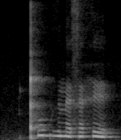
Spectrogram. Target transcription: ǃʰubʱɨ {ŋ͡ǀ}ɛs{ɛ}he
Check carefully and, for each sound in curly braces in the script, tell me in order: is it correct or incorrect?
incorrect: n, correct

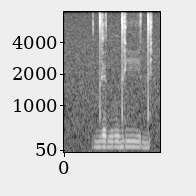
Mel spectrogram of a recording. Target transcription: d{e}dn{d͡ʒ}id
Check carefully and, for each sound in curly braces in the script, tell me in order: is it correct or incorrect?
correct, incorrect: d

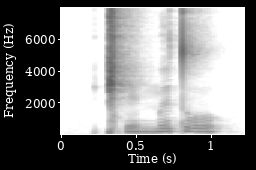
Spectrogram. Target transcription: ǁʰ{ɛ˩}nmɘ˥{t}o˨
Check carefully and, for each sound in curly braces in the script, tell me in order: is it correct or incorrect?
incorrect: e˩, correct

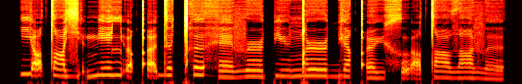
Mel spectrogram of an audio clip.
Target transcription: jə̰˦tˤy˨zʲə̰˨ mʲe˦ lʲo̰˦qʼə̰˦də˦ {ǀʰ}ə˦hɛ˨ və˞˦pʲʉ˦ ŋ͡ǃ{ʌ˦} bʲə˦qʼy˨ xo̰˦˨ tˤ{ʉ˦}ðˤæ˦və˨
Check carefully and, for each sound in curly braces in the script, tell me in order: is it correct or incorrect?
correct, incorrect: ə˞˦, incorrect: ʉ˦˨

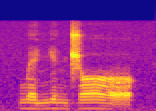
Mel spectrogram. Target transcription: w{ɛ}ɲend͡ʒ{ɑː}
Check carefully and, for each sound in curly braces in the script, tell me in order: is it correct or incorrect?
correct, incorrect: ɔː

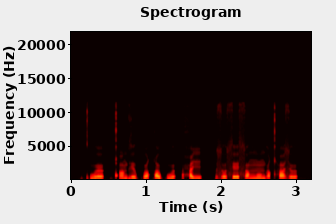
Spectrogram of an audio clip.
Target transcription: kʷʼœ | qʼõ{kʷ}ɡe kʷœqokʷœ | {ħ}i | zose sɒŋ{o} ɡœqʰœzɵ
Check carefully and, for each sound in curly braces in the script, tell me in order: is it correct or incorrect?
incorrect: none, correct, incorrect: õ

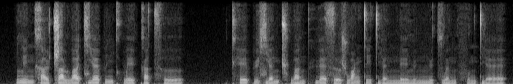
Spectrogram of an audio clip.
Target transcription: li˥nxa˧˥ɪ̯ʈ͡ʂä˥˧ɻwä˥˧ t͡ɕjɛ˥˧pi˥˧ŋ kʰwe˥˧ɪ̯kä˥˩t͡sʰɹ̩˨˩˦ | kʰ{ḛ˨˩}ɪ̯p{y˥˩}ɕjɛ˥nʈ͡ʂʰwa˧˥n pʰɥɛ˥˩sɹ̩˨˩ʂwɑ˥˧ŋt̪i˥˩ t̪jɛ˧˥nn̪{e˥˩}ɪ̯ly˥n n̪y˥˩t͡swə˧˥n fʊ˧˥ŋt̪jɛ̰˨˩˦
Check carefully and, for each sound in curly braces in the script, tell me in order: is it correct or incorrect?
incorrect: e˥, incorrect: y̰˨˩, correct

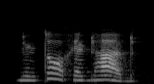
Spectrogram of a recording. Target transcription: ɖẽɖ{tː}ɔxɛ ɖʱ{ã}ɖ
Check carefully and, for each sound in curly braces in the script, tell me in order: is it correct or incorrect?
incorrect: t, incorrect: a

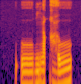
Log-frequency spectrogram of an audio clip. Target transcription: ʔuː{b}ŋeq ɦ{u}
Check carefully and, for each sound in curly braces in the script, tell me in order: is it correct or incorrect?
correct, correct

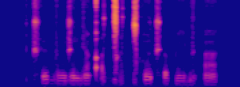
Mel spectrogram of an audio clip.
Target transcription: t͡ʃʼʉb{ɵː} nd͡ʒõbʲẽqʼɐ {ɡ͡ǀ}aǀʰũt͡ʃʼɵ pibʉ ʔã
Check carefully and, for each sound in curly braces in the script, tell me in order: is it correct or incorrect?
incorrect: ɵ, correct

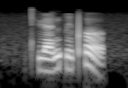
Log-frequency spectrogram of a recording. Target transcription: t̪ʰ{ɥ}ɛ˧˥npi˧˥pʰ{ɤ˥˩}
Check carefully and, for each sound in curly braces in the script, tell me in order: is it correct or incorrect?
correct, correct

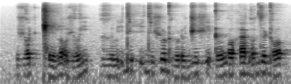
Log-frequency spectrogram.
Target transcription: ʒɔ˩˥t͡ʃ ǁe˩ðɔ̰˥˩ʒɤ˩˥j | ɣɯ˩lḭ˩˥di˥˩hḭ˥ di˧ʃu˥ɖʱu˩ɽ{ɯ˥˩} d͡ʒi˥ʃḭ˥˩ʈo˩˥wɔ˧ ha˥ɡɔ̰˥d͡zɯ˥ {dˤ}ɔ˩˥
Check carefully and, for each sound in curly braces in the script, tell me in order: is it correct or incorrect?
incorrect: ɯ˩, incorrect: ɖ

